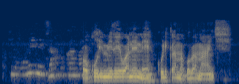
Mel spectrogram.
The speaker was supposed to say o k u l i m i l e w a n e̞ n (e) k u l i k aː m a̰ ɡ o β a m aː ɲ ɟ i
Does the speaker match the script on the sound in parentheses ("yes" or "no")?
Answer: yes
